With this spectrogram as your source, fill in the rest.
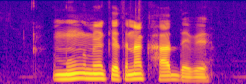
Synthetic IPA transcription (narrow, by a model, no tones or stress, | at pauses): mʊ̃ŋɡmẽkɪt̪nakʰaːd̪̚d̪eːʋeː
